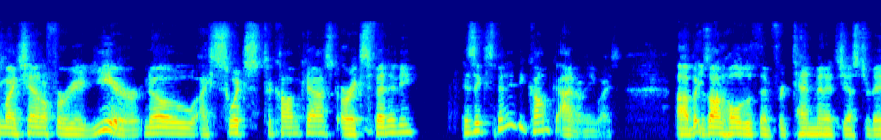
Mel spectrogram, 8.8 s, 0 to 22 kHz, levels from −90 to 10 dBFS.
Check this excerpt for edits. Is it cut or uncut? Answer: cut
